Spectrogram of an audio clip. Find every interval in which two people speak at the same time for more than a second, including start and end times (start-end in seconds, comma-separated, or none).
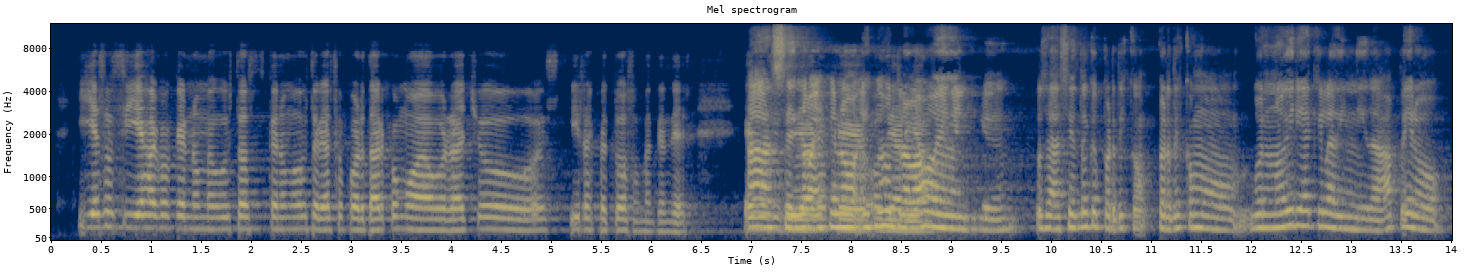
7.0-8.8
